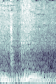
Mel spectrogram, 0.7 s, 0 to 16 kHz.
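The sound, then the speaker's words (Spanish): A brief engine rev from a 30-horsepower motorcycle on a highway, with a low, rumbling drone that rises and falls in pitch, loud and steady for under a second with no voices. “Cuando una moto de 30 caballos va por la autopista suena así.”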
